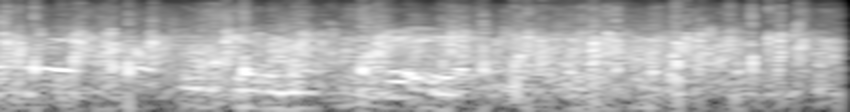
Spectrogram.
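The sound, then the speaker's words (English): Steady audience applause at a student band concert for the saxophone and trombone soloists, a dense wash of clapping hands that stays loud and even throughout, with faint crowd voices mixed underneath. “Learning how to stand up and accept applause.”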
